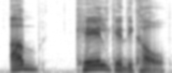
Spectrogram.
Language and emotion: Urdu, neutral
